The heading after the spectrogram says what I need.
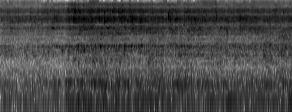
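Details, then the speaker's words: Dishwasher drain pump running after clearing clogged drain pipes: steady pump hum under rushing water, even flow, no grinding or rattle; normal drain pump operation. "and uh that should now that should be draining the water from the pump pushing water through here"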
